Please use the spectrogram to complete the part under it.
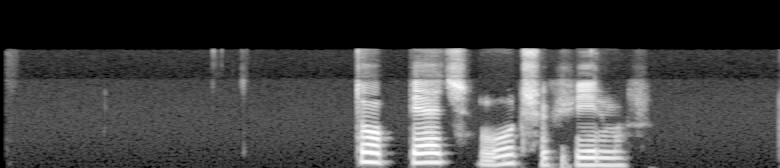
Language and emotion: Russian, neutral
